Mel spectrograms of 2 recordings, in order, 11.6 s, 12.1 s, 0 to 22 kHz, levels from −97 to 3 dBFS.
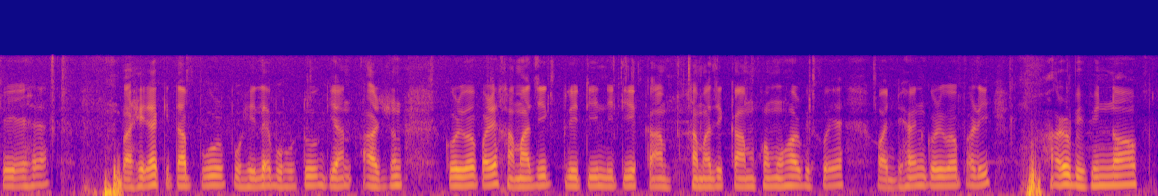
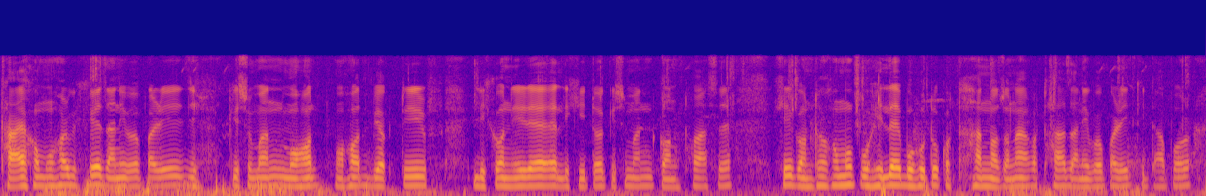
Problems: constant background noise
